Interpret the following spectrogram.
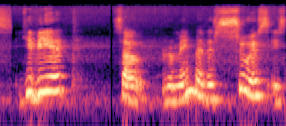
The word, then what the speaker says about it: weet: En toe, soos, jy weet. So remember, the soos is not soos. You don't pronounce that double O as a oo.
